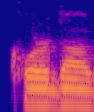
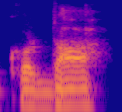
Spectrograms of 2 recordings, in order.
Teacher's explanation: So in Remo, even loan words that are initially stressed get second syllable stress. So korda going to korda.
